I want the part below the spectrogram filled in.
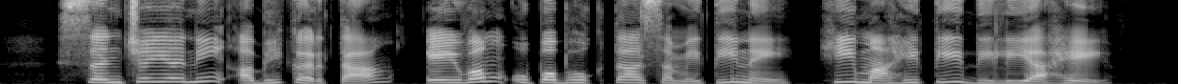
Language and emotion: Marathi, neutral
